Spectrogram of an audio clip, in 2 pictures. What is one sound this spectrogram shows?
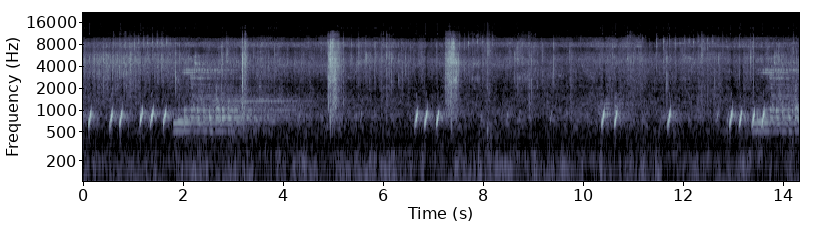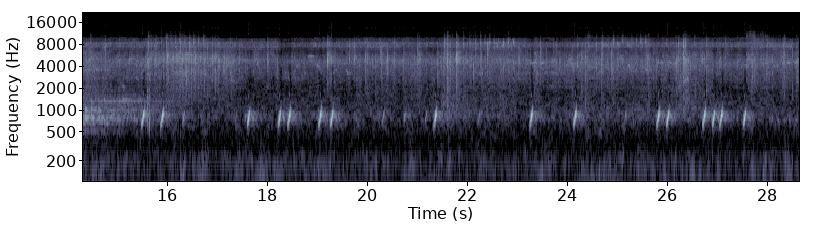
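Short bright blips sound over and over as a game snake eats glowing pellets.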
